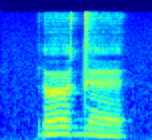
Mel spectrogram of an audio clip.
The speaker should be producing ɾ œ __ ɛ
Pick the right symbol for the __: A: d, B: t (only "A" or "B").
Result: A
